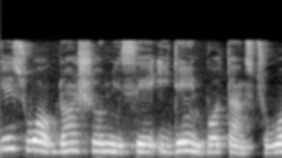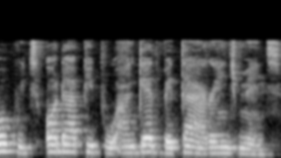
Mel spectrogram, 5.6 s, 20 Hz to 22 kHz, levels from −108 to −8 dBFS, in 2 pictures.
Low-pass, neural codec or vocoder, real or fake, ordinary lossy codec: none; none; real; none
